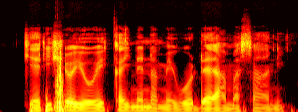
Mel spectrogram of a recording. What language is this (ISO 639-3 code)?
kik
